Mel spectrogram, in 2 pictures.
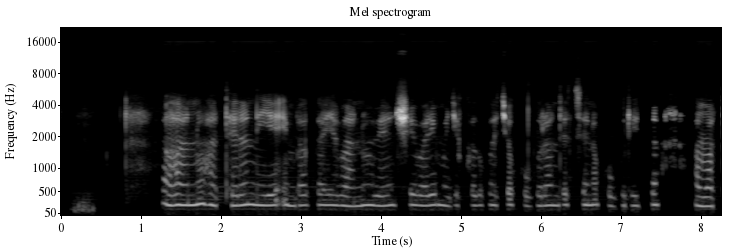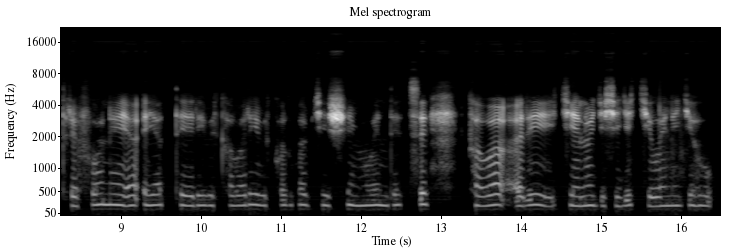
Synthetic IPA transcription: aɦaːn̥huɦatʰe̞ːɾanije̞ʔimbaɡajaβaːn̥huβe̞ːnʃiβaɾimuɟikʰo̞ɾɡwaco̞kuɡuɾande̞t͡se̞no̞kuɡuɾiʃaːmate̞ɾe̞fo̞nijaʔejatʰeɾiβikʰaβaɾiβikʰo̞ɾɡwabɟiːʃimiwe̞nde̞t͡se̞βikʰaβaa̰ɾiːciːnhuɟiʃiɟiciwe̞niɟiɦuɡu

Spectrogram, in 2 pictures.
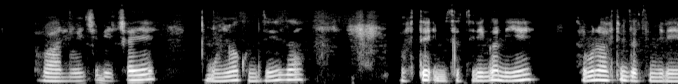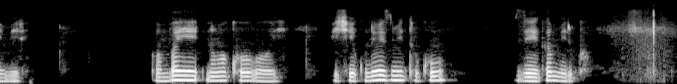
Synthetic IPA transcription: aβaːn̥uβeːnʃiβiːt͡ʃaje̞ | umuɲuβakʰunziːza | βafi̥te̞ʔimisat͡siɾiːŋɡanije̞ | haɾimo̞naβafi̥timisat͡simiɾe̞ːmbḭɾe | βaːmbaje̞namakʰo̞βo̞je | βit͡ʃijekuːnhe̞βe̞zimitʰukʰu | ze̞ːɡamiɾɡwa

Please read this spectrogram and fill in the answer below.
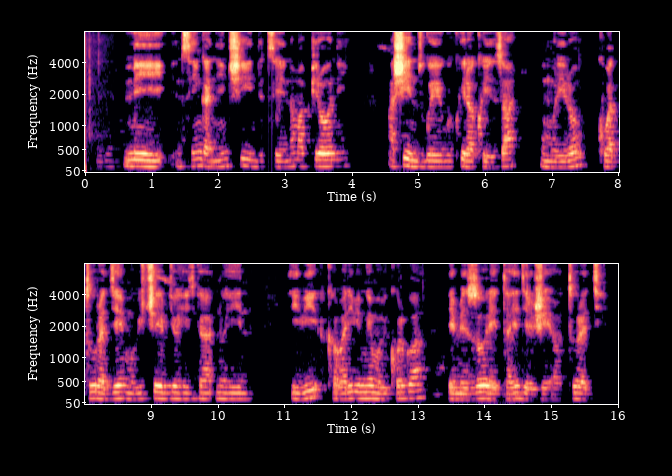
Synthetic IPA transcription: niːnt͡siːŋɡaɲiːnʃinde̞t͡se̞namapiɾo̞ni | aʃiːnzɡwe̞ɡukwiːɾakwiːza | umuɾiɾo̞kuβatuːɾaɟe̞muβit͡ʃe̞bjo̞ɦiɾɡanohiːno | iβiakʰaβaɾiβimŋe̞muβikʰo̞ɾɡwae̞me̞zo̞ɾe̞ːtaje̞ɟe̞ɾeʒe̞aβatuːɾaɟe

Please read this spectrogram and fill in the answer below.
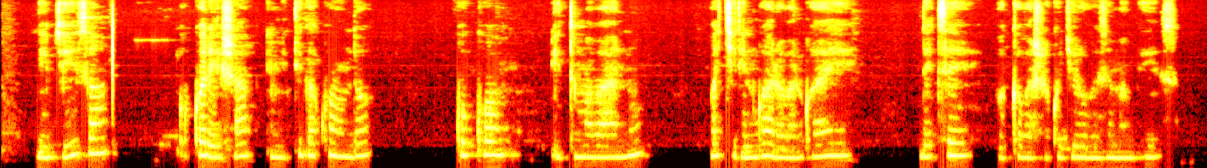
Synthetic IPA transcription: nibɟiːza | ɡ̥uko̞ɾe̞ʃaimitiɡakʰo̞ːndo̞ | kukʰo̞ | itumaβaːn̥hu | βaciɾinɡwaːɾaβaɾɡwaːje̞ | nde̞t͡se̞ | βakaβaʃakuɟiɾuβuzimab̚ɡiːz̥ḁ

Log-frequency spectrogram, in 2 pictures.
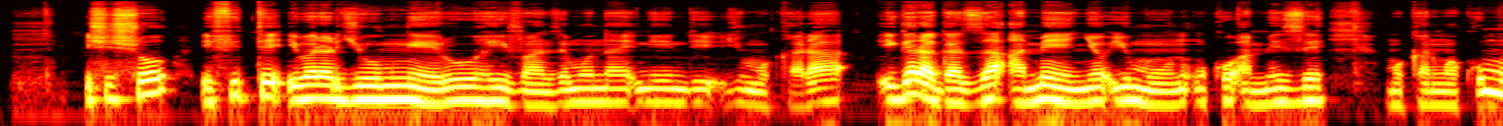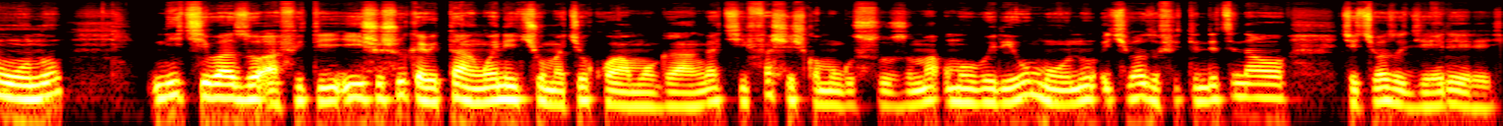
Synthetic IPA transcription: iʃuʃo̞ | ifite̞ʔiβaɾaɾɟuːmŋe̞ːɾuhahivaːnze̞mo̞nanindiɾjumukʰaɾa | iɡaɾaɡazaʔame̞ːɲo̞jumuːn̥huːko̞ʔame̞ze̞ | mukanŋwakumuːnhu | niciβazo̞ʔafiteʃuʃoikaβitaːŋɡwaniːcuːmaco̞kwaːmuɡaːŋɡacifaʃiːʃkwamuɡusuzumaʔumuβiɾiwumuːn̥huʔiciβazofite̞ndet͡se̞naho̞ico̞ciβazo̞ɟihe̞ɾe̞ɾe̞je

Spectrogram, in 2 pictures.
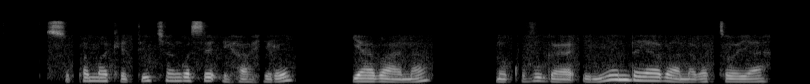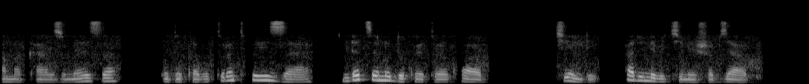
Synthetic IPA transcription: supamakʰe̞ticaːŋɡwase̞ʔihahiɾo̞ | jaβaːna | nukʰuvuɡaiɲɲe̞ːndajaːβaːnaβatʰo̞jaː | makʰaːnzume̞ːza | odukaβutuɾatwiːza | nde̞t͡se̞nudukweːtuɾakwaːβo̞ | iciːndḭ | haɾiniβiciniːʃobjaːβo

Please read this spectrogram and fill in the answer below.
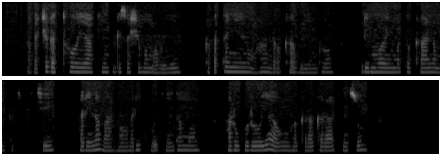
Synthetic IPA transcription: aɡat͡ʃe̞ɡatʰo̞ːjakiːmbuɡisaʃemamaβuji | ɡ̥afataɲe̞numuɦaːnda̰wakʰa̰βuɾiːmbo̞ | uɾimo̞imo̞to̞kʰanamatoci̥pici | haɾinaβaːn̥huβaɾikuɟe̞ːndamo̞ | haɾuɡuɾojaːwoɦaɡ̥aɾaɡaɾainzu

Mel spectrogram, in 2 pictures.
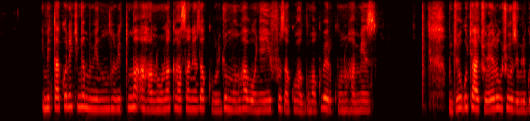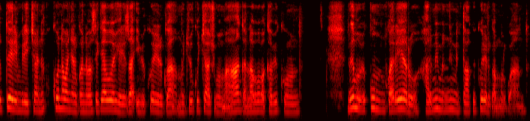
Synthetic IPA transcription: imitako̞necimŋe̞muβiːnnuβitumaʔaɦaːnuhunakahasane̞ːzakuβuɾɟuːmuːn̥huɦaβo̞ːɲe̞jifuːzakuhaɡumakuβe̞ːɾukuːnuɦame̞ze̥ | muɟihuɡucaːt͡ʃuɾe̞ːɾoːβut͡ʃuβuːziβuɾiɡute̞ːɾiːmbiɾe̞caːne̞ku̥ko̞naβaɲaɾɡwaːndaβas̬eɡaɾaβoːjohe̞ɾe̞zaʔiβiko̞ɾe̞ɾɡwamuɟihuɡucaːt͡ʃumuma̰haːŋɡanaβoβakaβikuːnda | βimŋe̞muβikuːndwaɾe̞ːɾo̞̰haɾiminimitahakwiko̞ɾe̞ɾɡwa̰mṵɾɡwa̰ːnda

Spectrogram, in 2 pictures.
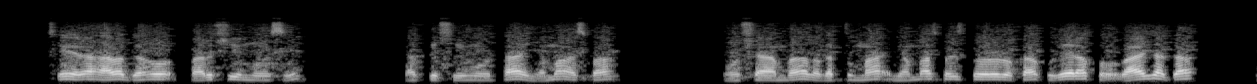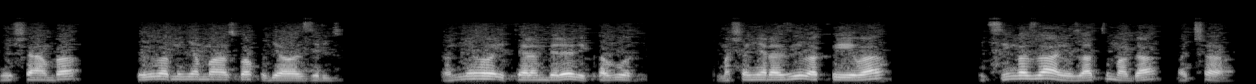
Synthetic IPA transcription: tweːɾahaβaɡaɦo̞βaɾuʃimuːsi | βakwiːʃimutaiɲamaːskwa | muʃaːmbaβaɡatumaḭɲamaːskwazito̞ːɾo̞ɾo̞kakuβe̞ːɾako̞̰βaʒaɡa | miːʃaːmba | kuiβamiɲamaːskwakuɟiɾaβaziɾɟi | noneho̞ite̞ːɾambe̞ɾe̞ɾikaβuɾaː | maʃaɲaɾaziβakiːβa | int͡siːŋɡazaːjo̞zatumaɡa | βat͡ʃaːɾa

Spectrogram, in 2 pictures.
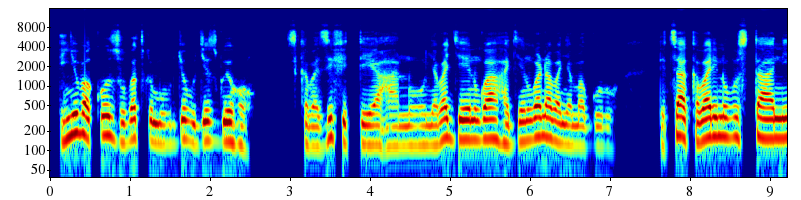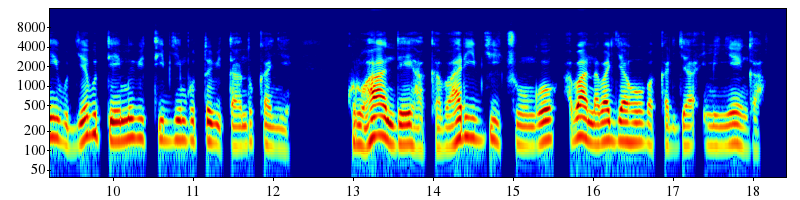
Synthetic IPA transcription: iɲuβako̞zuːβat͡swe̞muβuɾɟo̞βuɟe̞zɡwe̞ɦo̞ | z̥ikaβazifite̞aɦaːn̥uɲaβaɟe̞ːnɡwaɦaɟe̞ːnɡwanaβaɲamaɡuɾu | nde̞t͡sehakaβaaɾinoβusi̥taːniβuɾɟeβute̞jimiβitʰibɟiːmbuto̞βitaːndukaɲe̞ | kuɾuɦaːnde̞ɦakaβahaɾibɟiːt͡ʃuːŋɡo̞aβaːnaβaɟaho̞βakaɾɟaimiɲe̞ːŋɡa

